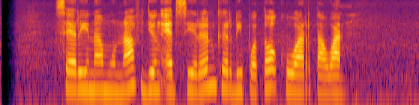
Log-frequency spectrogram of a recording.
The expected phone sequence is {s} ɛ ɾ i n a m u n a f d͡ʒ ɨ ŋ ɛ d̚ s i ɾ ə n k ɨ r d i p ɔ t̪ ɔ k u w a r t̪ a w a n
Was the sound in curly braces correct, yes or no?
yes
